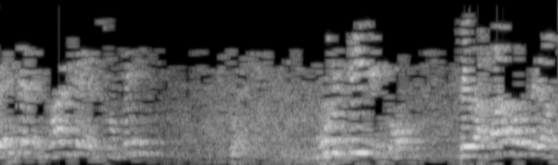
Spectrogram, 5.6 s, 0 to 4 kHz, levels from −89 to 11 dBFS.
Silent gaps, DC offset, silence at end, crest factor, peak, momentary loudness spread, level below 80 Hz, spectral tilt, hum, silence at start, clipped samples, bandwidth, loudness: none; under 0.1%; 0 s; 14 dB; 0 dBFS; 19 LU; -46 dBFS; -8.5 dB/octave; none; 0 s; under 0.1%; 3.8 kHz; -13 LUFS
